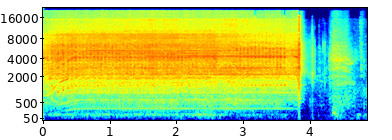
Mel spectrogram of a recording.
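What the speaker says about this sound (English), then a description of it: "I'm going to drill another hole on the other end." A power drill bores a hole through an electric guitar body, a loud, steady whine for nearly four seconds that cuts off abruptly, followed by a brief softer clatter.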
